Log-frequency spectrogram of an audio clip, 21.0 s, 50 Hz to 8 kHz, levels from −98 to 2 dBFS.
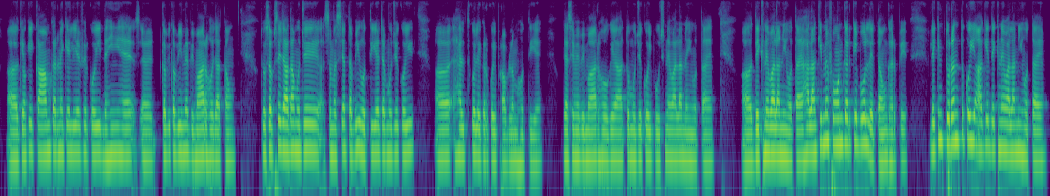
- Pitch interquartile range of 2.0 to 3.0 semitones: Yes, narrow, 2.6 semitones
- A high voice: No, medium, 145 Hz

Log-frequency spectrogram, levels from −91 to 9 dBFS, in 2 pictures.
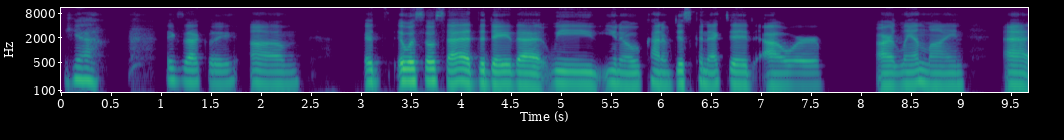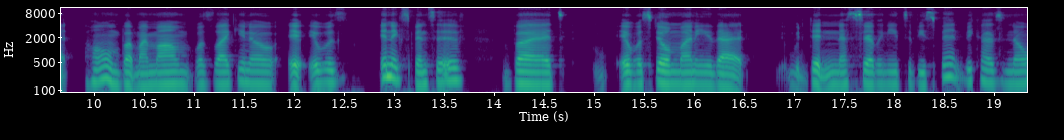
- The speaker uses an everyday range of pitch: No, narrow, 2.0 semitones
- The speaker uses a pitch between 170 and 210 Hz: No, medium, 145 Hz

